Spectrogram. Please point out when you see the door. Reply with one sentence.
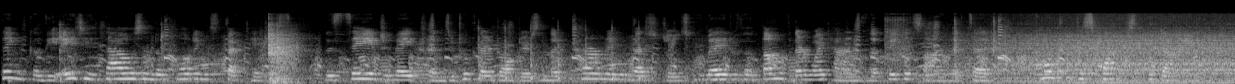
The door can be heard from 2.1 to 3.0 s.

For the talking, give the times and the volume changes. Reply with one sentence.
The talking can be heard from 0.0 to 12.1 s, at a steady volume.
